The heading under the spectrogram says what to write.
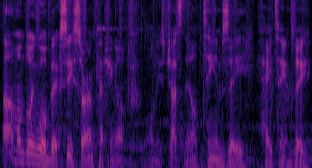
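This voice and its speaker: A man's voice: on the low side, sing-song, fairly quick. A man giving chatty livestream commentary while playing, thinking aloud and often correcting himself. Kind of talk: casual gameplay livestream commentary.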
